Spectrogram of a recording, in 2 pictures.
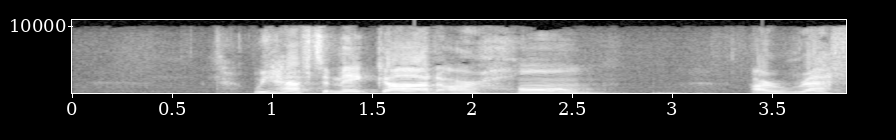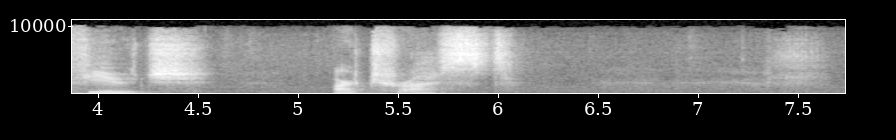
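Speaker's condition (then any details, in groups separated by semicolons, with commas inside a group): No condition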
